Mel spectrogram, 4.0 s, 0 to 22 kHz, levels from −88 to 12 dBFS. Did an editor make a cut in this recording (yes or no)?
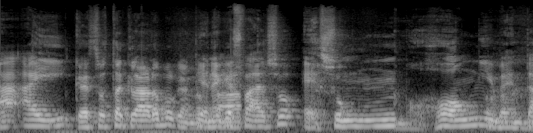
yes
